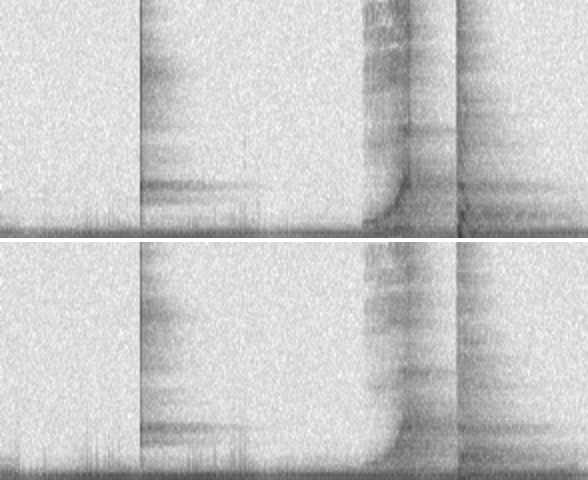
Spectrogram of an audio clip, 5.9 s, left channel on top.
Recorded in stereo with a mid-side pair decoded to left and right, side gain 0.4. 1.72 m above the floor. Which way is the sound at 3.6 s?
70° left.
